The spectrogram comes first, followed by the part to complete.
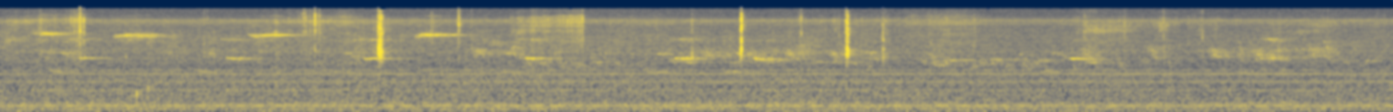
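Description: Carving knife whittling a small wooden figure by hand, with a few sharp clicks as the blade snaps through the wood: the loudest about three seconds in, two more around the middle. Short high bird chirps come and go throughout over a steady low hum.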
